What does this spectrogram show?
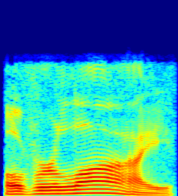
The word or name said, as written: overlie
